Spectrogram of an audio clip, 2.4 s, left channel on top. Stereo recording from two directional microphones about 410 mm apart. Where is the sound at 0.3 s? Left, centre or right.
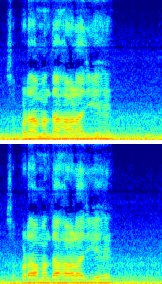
Centre.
